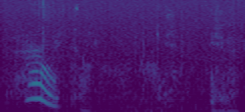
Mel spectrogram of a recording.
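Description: A single short vocal call, about half a second long, that slides down in pitch.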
